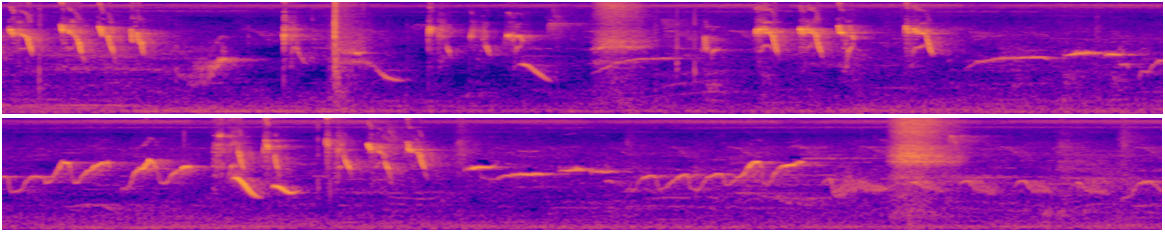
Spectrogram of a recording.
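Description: White-rumped shama song: a rapid, varied string of sharp chirps, slurred whistles and quick trills, with borrowed phrases woven in over a thin steady high hum.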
